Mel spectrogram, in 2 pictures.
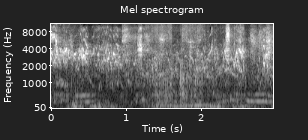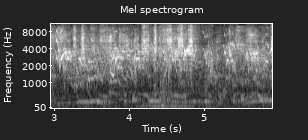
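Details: Wild budgerigar flock in continuous high chatter of squeaky, warbled chirps, while low, soft dove-like coos repeat faintly in the background.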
